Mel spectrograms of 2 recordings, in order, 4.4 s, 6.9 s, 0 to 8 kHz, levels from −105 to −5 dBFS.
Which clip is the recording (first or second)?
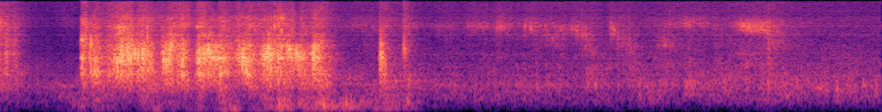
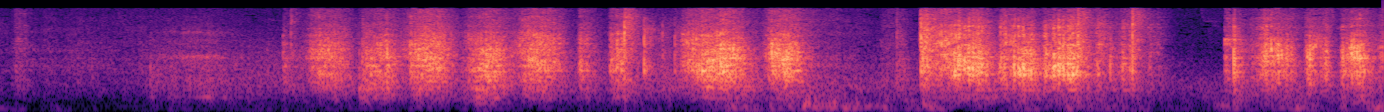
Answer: second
